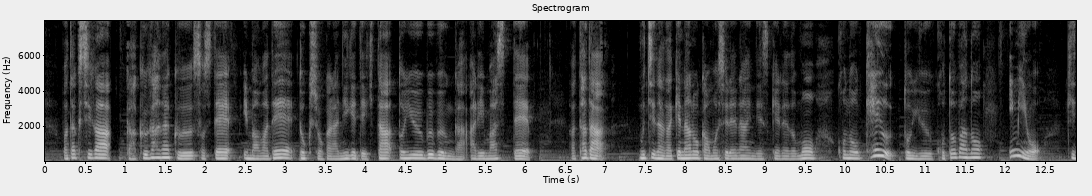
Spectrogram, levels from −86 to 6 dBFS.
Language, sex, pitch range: Japanese, female, 170-225 Hz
